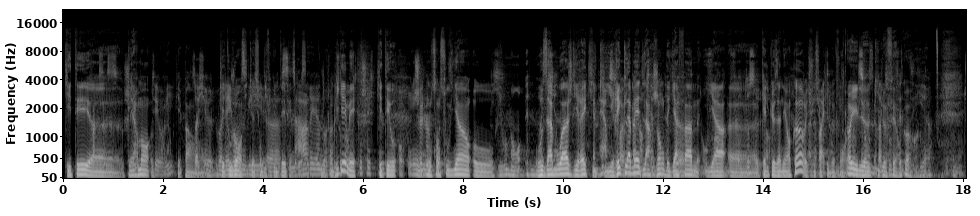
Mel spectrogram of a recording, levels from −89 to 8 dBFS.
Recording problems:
voice in the background; loud; throughout; 9 dB below the speech

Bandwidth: 14.5 kHz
